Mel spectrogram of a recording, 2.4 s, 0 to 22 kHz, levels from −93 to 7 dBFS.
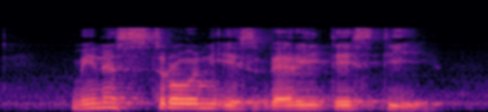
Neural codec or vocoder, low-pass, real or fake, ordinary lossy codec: codec, 16 kHz, 8 kbps, FunCodec, trained on LibriTTS, 25 frames a second; none; fake; none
